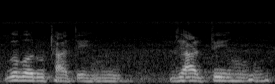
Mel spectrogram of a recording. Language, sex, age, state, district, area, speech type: Hindi, female, 60+, Uttar Pradesh, Mau, rural, spontaneous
